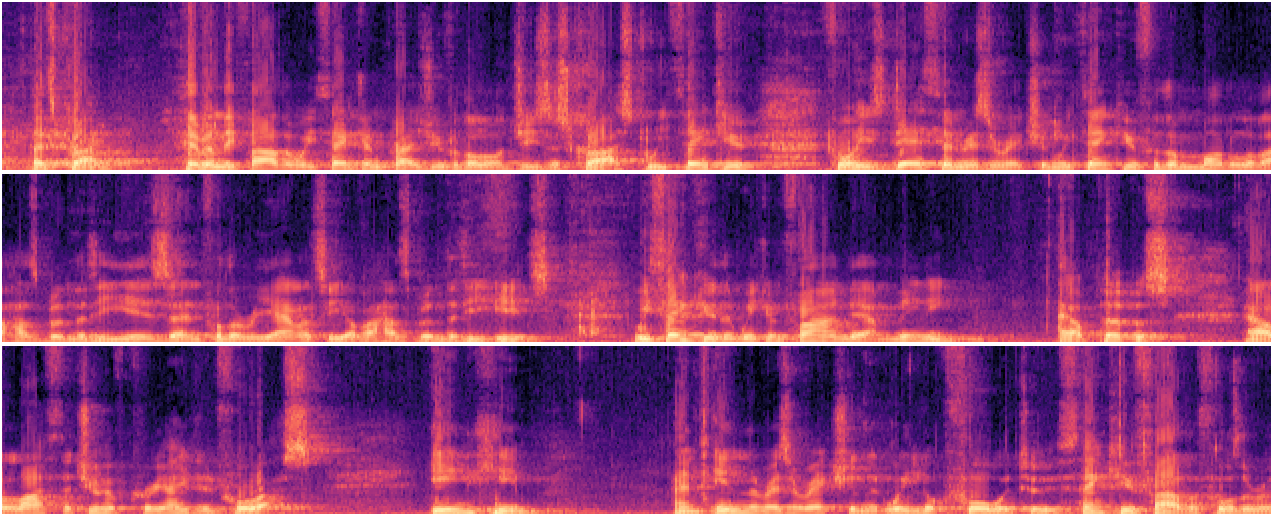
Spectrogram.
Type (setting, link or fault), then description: setting, large echoing room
